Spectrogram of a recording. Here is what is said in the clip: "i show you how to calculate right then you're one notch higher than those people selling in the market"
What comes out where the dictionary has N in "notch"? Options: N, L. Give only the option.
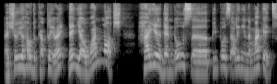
L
